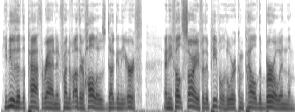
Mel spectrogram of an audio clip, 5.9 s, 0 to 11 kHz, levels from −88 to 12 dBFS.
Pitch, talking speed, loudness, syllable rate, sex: 140 Hz, 295 wpm, -17 LUFS, 6.9 syllables/s, male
